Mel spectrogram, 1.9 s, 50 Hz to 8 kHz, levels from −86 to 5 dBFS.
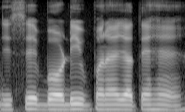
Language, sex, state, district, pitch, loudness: Hindi, male, Jharkhand, Deoghar, 130 Hz, -16 LUFS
